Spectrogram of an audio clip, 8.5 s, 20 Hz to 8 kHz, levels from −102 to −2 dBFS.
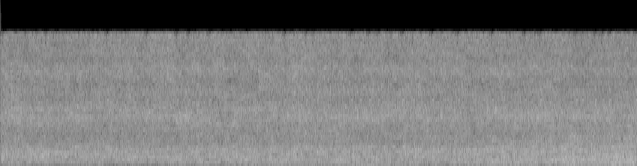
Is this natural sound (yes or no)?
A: no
